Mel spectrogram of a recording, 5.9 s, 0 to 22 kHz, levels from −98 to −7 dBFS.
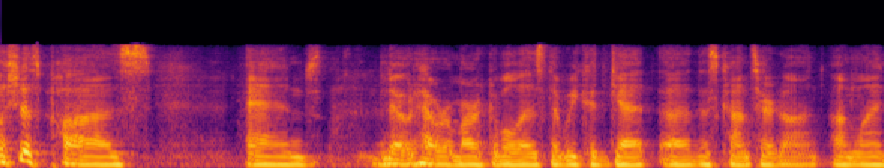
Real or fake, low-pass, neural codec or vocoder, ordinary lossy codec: fake; 7.2 kHz; vocoder, 24 kHz, 100 mel bands, Vocos; AAC, 48 kbps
